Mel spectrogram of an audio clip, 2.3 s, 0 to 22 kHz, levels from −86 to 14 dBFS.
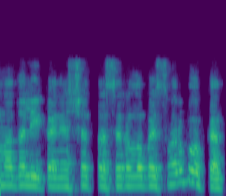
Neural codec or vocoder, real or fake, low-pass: none; real; 7.2 kHz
